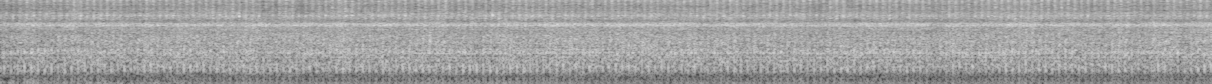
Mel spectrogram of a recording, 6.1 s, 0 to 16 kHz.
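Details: Homelite generator, 389cc Honda engine, after repairing no-start from poor fuel flow and dirty carburetor (ripped carb base gasket not replaced); steady even drone, fast regular beat, no misses or surges: running smoothly.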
